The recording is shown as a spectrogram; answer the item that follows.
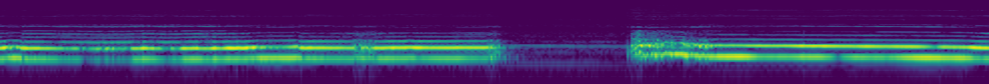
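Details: A Schnoodle howling in sympathy with a lost Arctic wolf pup on a TV nature programme gives long, steady, mournful howls, holding a clear tone with brief pauses between them.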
